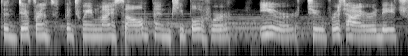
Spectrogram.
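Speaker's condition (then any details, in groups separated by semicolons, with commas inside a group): ALS; age 30, several years since onset, one medication available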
